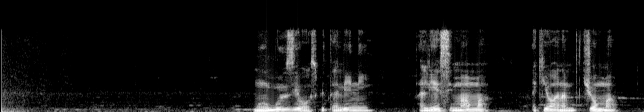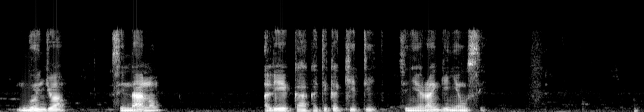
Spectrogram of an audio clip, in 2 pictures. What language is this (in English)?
Swahili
